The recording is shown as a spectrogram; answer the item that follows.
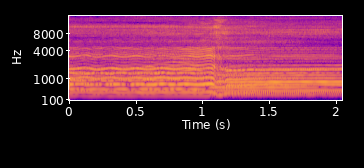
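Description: Three voices singing a cappella in close harmony, holding a sustained chord with vibrato and moving to a new chord about a second in.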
